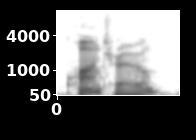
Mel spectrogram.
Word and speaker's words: Cointreau: That's how you say it? – Yeah. – I say Cointreau. No, not kidding. I say Cointreau. – No. – Or Cointreau. – Yeah, like, gotcha. It's like French pronunciation.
